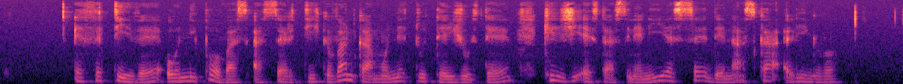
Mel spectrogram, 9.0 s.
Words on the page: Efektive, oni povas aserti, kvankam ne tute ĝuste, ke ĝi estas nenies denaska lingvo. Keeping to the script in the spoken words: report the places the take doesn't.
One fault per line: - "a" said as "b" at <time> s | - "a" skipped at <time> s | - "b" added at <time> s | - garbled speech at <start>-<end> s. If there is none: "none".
none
